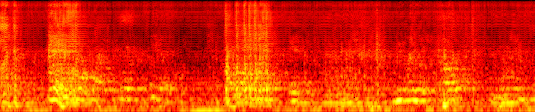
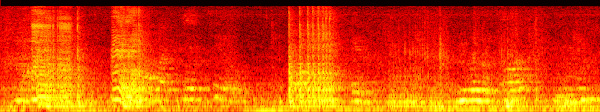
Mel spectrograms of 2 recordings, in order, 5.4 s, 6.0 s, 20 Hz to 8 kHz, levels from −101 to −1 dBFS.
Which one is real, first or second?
second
